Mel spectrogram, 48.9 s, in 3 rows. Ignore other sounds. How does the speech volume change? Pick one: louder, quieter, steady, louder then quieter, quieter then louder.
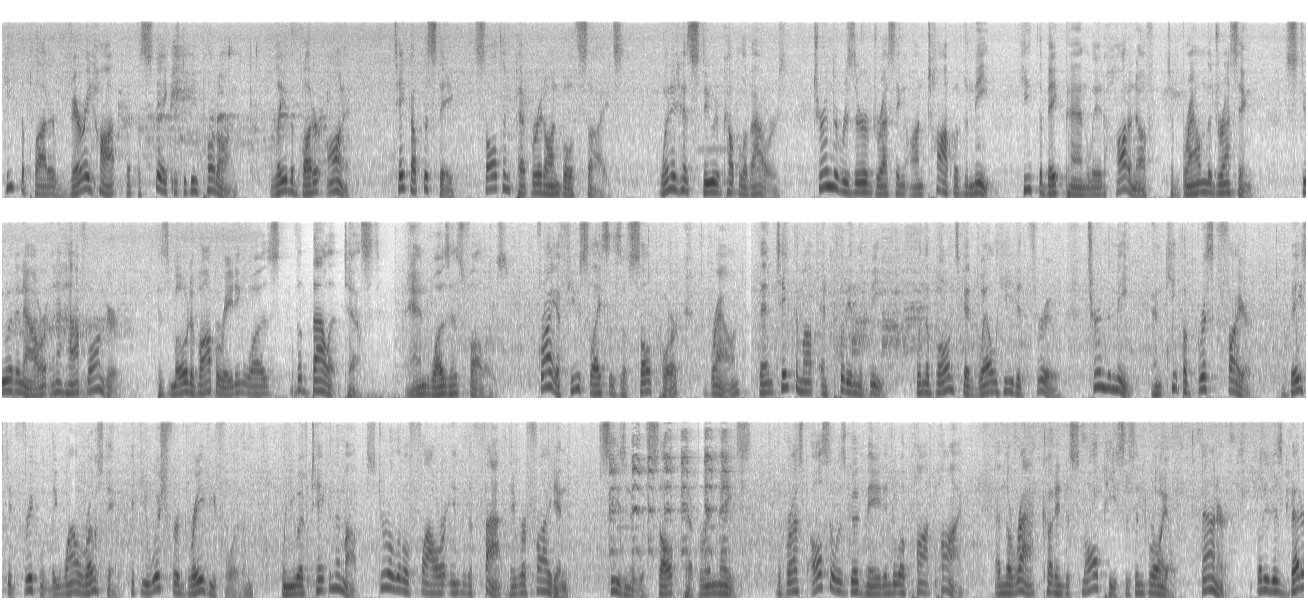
steady.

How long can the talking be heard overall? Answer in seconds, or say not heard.
49 s.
